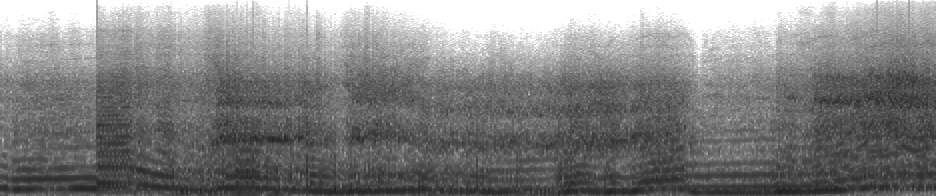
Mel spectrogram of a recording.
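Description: A second car's engine revs and roars through its gears.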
